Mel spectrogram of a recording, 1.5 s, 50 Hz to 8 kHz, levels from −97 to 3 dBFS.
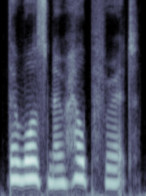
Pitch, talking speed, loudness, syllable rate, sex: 205 Hz, 245 wpm, -17 LUFS, 5.7 syllables/s, female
